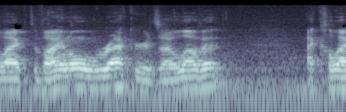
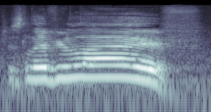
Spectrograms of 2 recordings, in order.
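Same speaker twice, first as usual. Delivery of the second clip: much higher, louder, slow sing-song; airy dismissal; 13 semitones higher, 8 dB louder, much slower than usual. Retold or imitated. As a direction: float it out breezily. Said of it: "And I'm like".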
